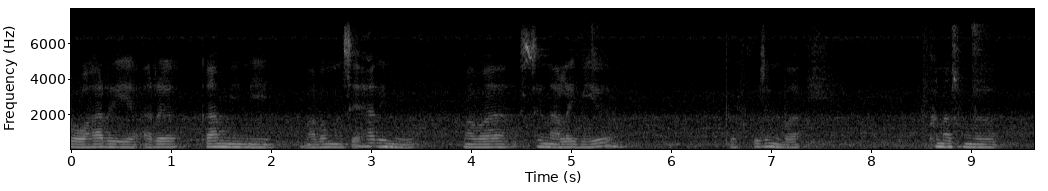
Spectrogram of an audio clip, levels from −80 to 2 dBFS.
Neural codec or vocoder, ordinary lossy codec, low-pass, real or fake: vocoder, 44.1 kHz, 128 mel bands every 256 samples, BigVGAN v2; none; 7.2 kHz; fake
